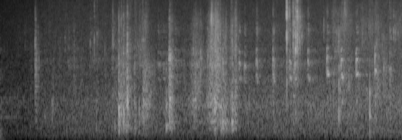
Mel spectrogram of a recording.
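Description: Rummaging among small loose items: irregular clicks, taps and rustling as things are picked up and moved about, growing louder about a second in.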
